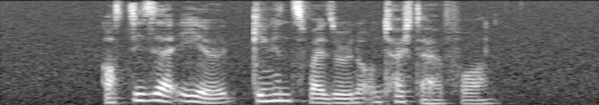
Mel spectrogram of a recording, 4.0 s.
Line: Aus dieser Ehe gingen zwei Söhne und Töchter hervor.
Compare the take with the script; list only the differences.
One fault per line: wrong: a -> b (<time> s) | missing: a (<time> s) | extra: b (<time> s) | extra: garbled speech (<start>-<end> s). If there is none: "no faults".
no faults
